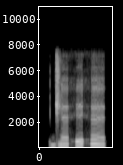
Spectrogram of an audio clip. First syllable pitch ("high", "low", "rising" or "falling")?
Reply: low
